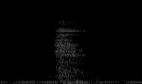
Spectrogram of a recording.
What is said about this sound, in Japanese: こうやって、相手の吐息が耳にかかったり、相手の呼吸音が聞こえてくるんですよ。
